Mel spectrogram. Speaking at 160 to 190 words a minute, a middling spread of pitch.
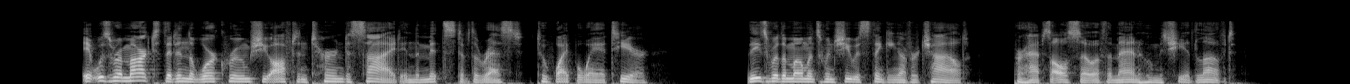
Yes: average, 185 wpm; average, 4.6 semitones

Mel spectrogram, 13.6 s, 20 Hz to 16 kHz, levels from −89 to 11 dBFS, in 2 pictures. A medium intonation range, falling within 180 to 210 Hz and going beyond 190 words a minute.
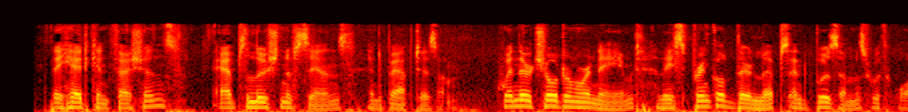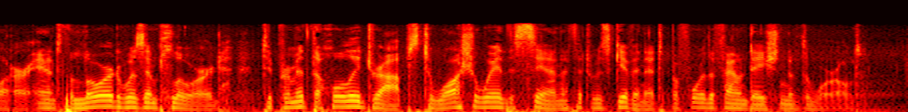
No: average, 4.8 semitones; low, 115 Hz; fast, 205 wpm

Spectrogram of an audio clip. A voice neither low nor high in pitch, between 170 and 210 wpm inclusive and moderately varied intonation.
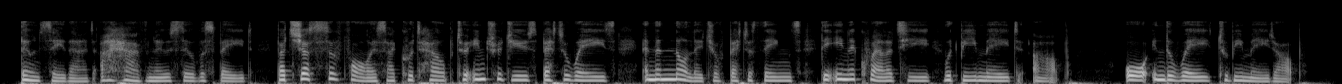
Yes: medium, 180 Hz; average, 180 wpm; average, 3.9 semitones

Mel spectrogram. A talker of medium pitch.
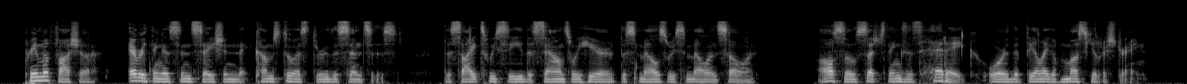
No: low, 120 Hz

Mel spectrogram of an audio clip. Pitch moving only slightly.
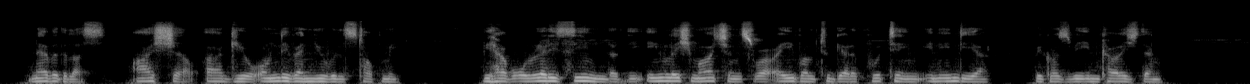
Yes: narrow, 2.0 semitones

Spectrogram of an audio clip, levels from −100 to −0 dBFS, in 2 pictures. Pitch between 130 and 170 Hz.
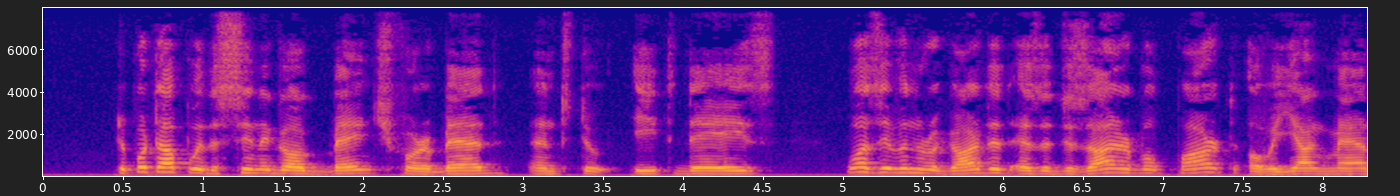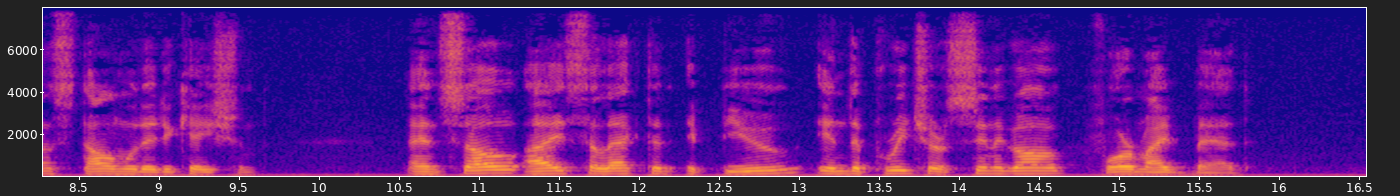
Yes: medium, 140 Hz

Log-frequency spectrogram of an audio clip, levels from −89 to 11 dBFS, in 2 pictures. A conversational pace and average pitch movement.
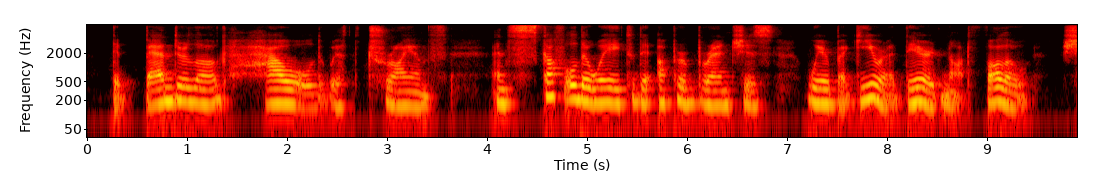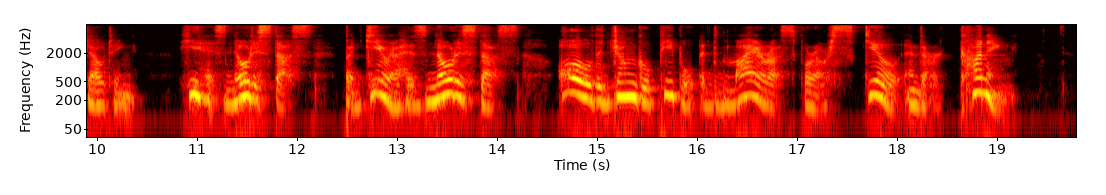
No: slow, 120 wpm; average, 5.0 semitones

